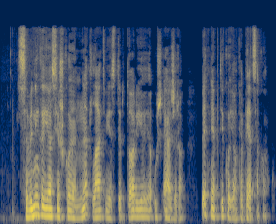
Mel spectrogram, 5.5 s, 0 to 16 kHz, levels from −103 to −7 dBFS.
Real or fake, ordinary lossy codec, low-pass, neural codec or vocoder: real; MP3, 64 kbps; 9.9 kHz; none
